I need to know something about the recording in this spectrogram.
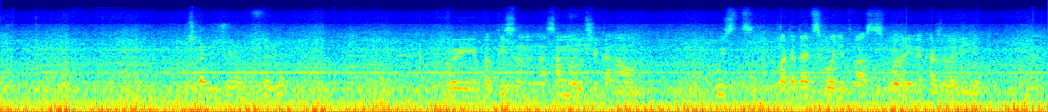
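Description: Steady low drone of a passenger boat's engine heard from inside the cabin, with other passengers talking in the background.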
